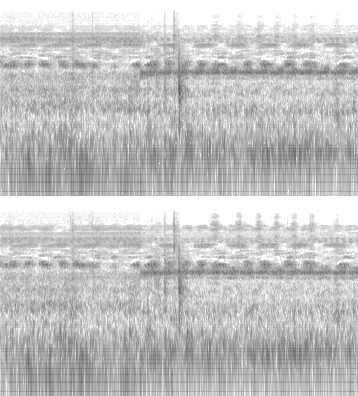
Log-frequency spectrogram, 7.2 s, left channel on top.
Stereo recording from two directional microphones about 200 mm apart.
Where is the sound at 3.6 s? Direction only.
25° left (ahead or behind).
